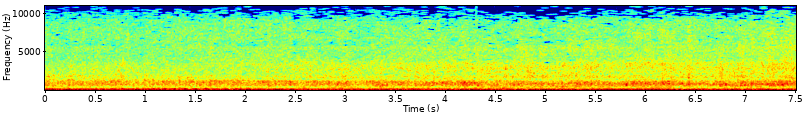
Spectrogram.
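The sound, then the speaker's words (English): A steady, continuous, loud rush of water running down at a lake, with a broad hissing texture that never lets up; a gusty, wind-like roar blends into it and no voices are heard. “See the water running down.”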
